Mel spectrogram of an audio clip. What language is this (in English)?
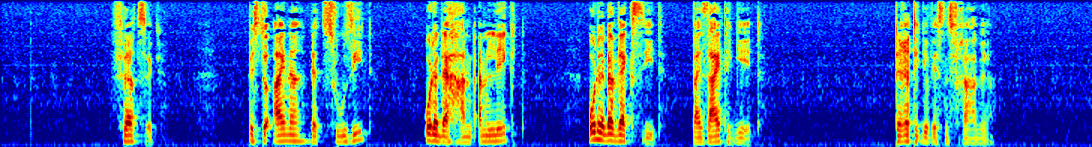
German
